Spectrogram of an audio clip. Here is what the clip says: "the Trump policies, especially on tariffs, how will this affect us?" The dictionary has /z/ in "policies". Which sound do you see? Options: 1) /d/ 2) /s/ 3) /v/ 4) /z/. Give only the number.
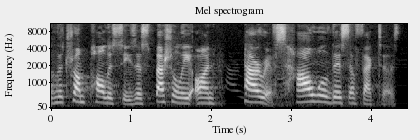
4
